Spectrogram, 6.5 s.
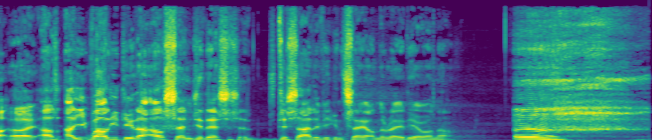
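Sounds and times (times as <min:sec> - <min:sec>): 
speech: 0:00.0 - 0:06.0
yawn: 0:05.2 - 0:06.5.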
